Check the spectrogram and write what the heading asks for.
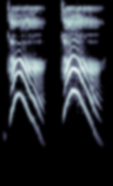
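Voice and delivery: bear growl. Acted. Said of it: "The bear says".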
